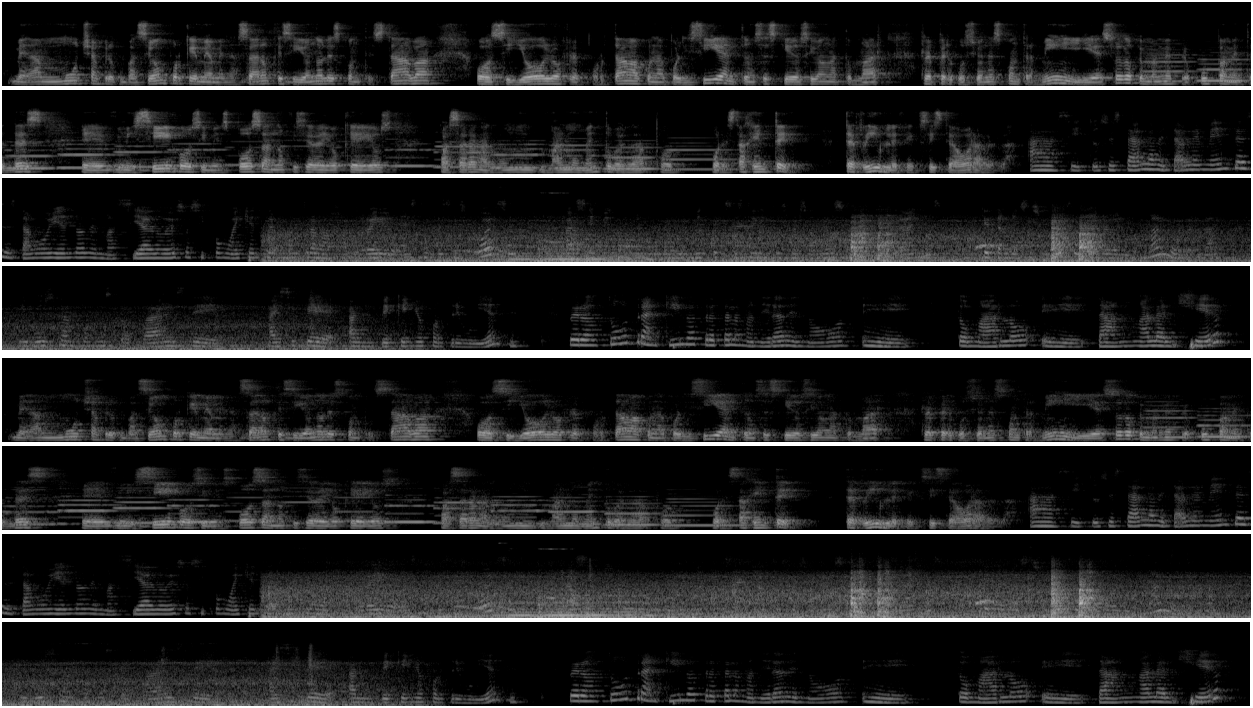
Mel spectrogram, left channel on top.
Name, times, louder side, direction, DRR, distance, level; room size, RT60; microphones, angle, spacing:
voice 1, 0.1-19.2 19.6-20.4 20.9-22.6, left 3 dB, 60° left, 8 dB, 0.6 m, -36 dB
voice 2, 2.4-2.9 13.7-14.3 22.7-37.2 37.6-39.7 40.1-49.7, left 1 dB, 10° left, 3 dB, 0.3 m, -45 dB
Wind instrument woodwind instrument, 11.4-20.0, left 1 dB, 35° right, 1.4 m, -43 dB
Chatter / Car passing by / Traffic noise roadway noise, 27.6-41.8, right 4 dB, 70° right, 0.5 m, -37 dB
9.4 x 3.7 x 4.5 m, 0.66 s
head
